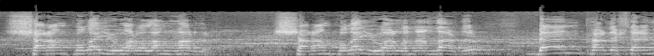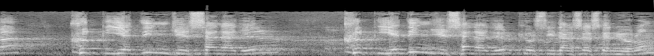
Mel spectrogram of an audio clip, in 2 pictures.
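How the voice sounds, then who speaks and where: An older male preacher with a fairly high voice, heard through a pulpit microphone in a large hall. His fervent, rhythmic delivery rings with long reverb, and steady background noise sits under it. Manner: fervent, rhythmic, repeating phrases for emphasis. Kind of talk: mosque sermon.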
